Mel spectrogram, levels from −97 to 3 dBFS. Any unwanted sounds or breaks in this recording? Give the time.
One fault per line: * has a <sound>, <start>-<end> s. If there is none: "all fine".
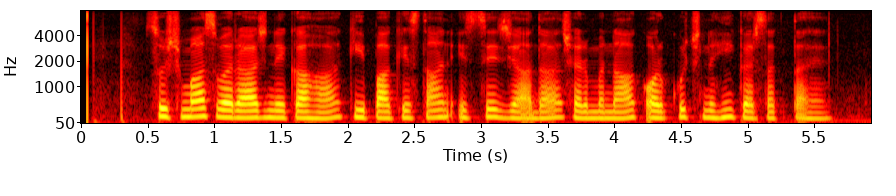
all fine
